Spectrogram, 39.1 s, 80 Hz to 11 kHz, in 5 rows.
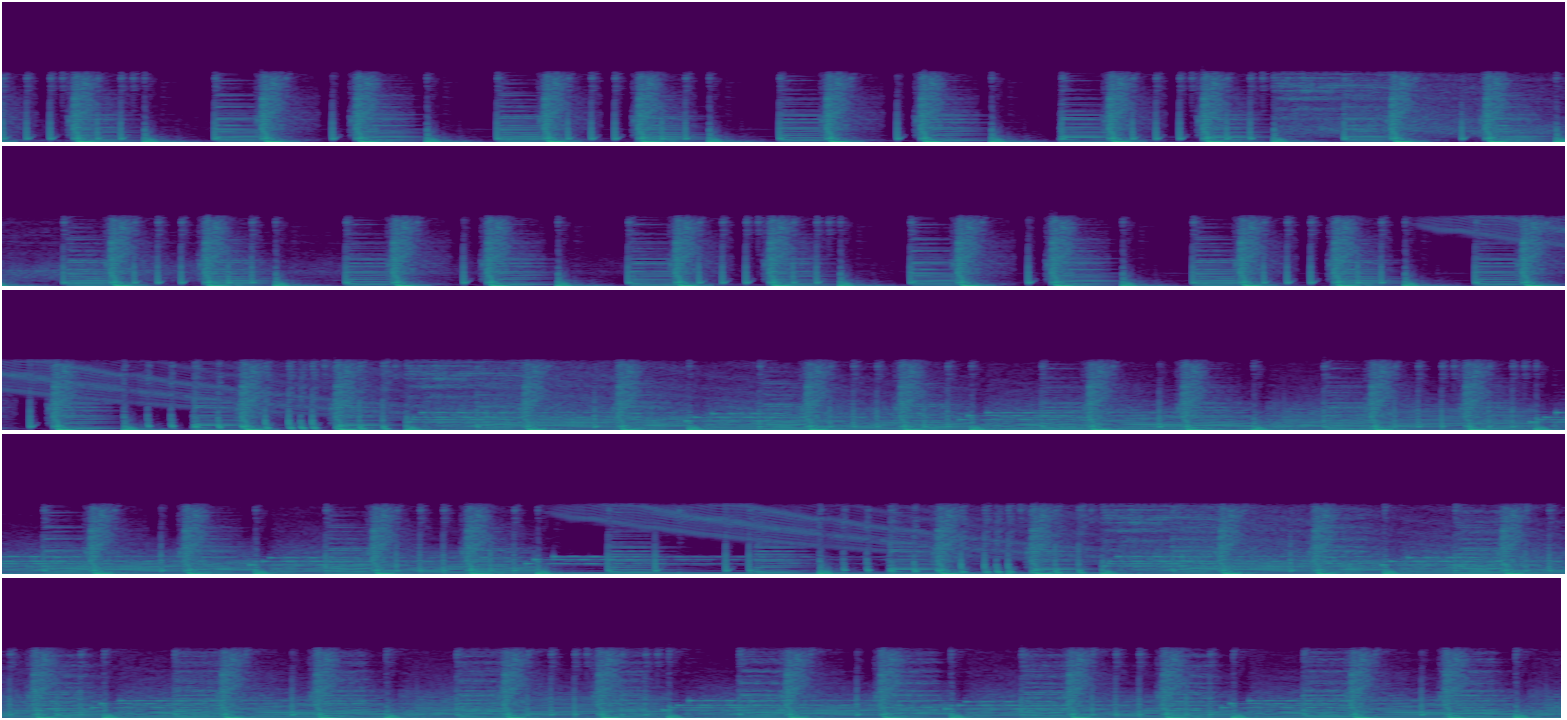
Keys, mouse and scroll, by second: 0.8 click, 4.3 scroll down 2, 4.9 click, 5.0 scroll down 1, 5.0 click, 5.9-6.7 scroll down 1, 6.7 scroll up 1, 7.4 click, 16.9-18.1 scroll down 2, 20.1 click, 20.3 click, 22.1 click, 23.2 click, 23.8 click, 23.8 double click, 24.6 double click, 25.3 click, 26.5 click, 26.6 click, 28.3 click, 30.4 click, 32.5 click, 32.7 click, 33.4 click, 35.2 click, 37.1-37.7 scroll up 3.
